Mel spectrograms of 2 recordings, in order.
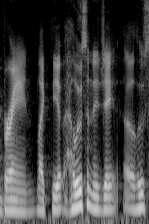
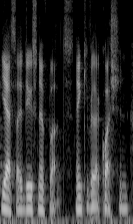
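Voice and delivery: ordinary delivery

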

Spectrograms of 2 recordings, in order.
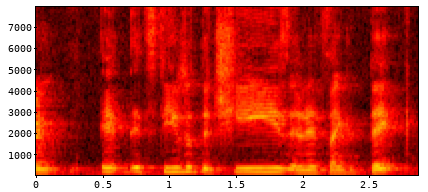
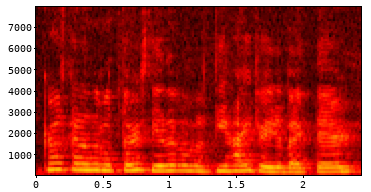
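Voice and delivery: quoting a performer; 8 semitones higher than usual. Retold or imitated. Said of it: "she was like".

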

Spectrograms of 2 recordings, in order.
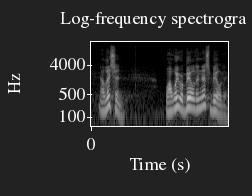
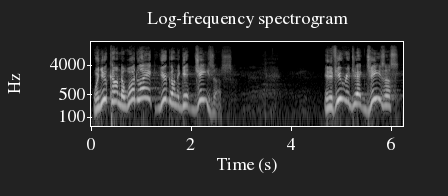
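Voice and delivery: raised, ringing preacher voice; preaching; 6 semitones higher, 5 dB louder than usual. Acted. Pastor preaching hard to his congregation, loud and ringing. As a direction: preach it out with full force.

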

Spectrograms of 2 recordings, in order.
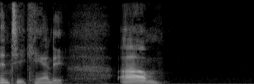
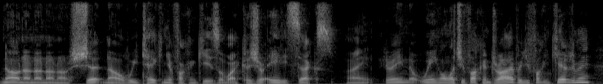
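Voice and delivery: family to grandma; 9 semitones lower, 10 dB quieter than usual. Retold or imitated. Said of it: "We're like".

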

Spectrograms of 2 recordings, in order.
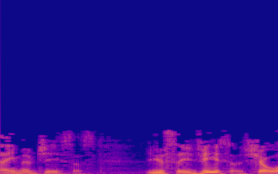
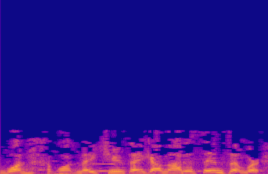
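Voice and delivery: higher, louder mock indignation; lightly played astonished husband; surprised retort; 8 semitones higher, 4 dB louder than usual. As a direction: act taken aback by the question. Husband asked if he sinned.

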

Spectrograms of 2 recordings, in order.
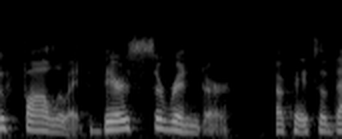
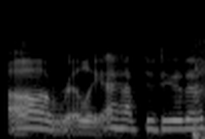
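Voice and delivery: mock-dismayed protest, pitched higher; reluctant complaint; 4 semitones higher than usual. Speaker retells balking at the trip to dad's house, mildly whiny reluctance. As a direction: balk at an unwelcome chore, lightly exaggerated.

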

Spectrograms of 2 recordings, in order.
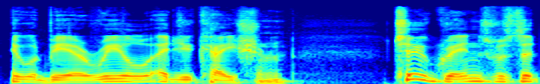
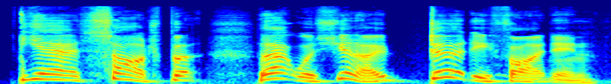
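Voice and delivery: high, hesitant lad's voice; uneasy junior constable, voiced high; protesting young recruit; 9 semitones higher than usual. A narrator's reading. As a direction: object nervously, pitched well up.

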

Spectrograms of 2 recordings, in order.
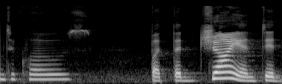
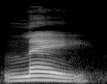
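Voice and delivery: dim giant cyclops; 4 semitones lower, 4 dB louder than usual. Acted. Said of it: "Then the giant said".

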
